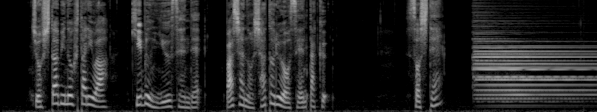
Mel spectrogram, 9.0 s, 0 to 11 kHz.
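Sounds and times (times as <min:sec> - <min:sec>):
speech: 0:00.5 - 0:05.0, 0:06.1 - 0:06.7
abbey church bell strike: 0:07.1 - 0:08.9.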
